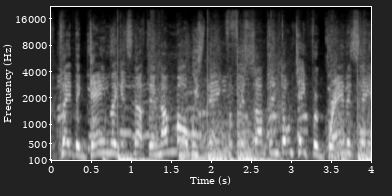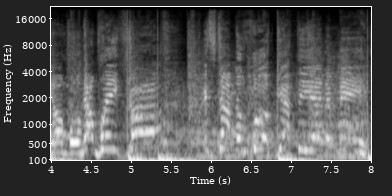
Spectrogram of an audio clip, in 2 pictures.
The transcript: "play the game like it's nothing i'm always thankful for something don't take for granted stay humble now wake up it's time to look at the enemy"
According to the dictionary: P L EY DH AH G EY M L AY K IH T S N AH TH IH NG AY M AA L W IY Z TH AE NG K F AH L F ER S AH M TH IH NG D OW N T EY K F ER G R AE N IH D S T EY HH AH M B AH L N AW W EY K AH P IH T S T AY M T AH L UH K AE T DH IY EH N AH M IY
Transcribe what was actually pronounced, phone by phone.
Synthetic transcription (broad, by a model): P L EY DH AH G EY M L AY K IH T S N AH TH IH NG AY M AA L W IY Z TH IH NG F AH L F ER S AH M TH IH NG D OW N T EY K F ER G R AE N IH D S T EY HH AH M B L N AW W EY K AH P IH T S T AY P T AH L UH K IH T DH IY EH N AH M IY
